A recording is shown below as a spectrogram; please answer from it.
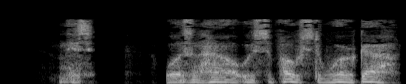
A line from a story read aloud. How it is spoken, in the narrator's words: Graves whispered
